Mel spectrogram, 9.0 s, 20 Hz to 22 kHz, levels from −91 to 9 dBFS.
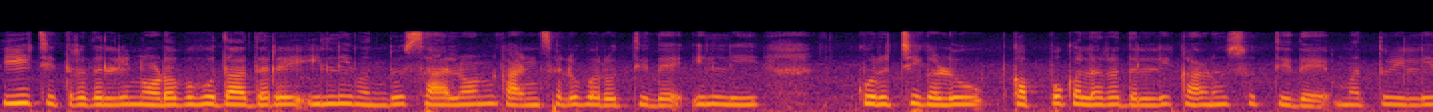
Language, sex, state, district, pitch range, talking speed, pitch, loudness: Kannada, female, Karnataka, Raichur, 210-230 Hz, 105 wpm, 220 Hz, -16 LUFS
